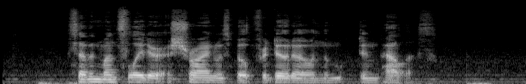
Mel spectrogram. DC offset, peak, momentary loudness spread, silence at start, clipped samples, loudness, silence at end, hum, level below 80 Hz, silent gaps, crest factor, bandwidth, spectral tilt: under 0.1%; -2 dBFS; 10 LU; 0.4 s; under 0.1%; -18 LUFS; 0.35 s; none; -42 dBFS; none; 16 dB; 14 kHz; -5.5 dB/octave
